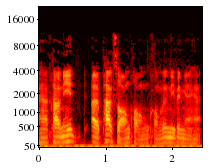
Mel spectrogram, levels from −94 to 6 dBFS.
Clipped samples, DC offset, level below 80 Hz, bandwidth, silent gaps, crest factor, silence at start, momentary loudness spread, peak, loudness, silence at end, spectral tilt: under 0.1%; under 0.1%; -52 dBFS; 11.5 kHz; none; 20 dB; 0 s; 11 LU; -10 dBFS; -31 LUFS; 0 s; -4.5 dB/octave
